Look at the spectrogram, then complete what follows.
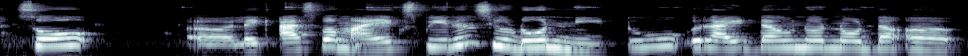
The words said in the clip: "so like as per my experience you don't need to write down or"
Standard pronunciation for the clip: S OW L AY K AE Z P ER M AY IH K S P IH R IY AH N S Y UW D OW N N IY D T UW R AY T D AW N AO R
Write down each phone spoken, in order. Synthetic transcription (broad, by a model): S OW L AY K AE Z F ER M AY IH K S P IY R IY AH N S Y UW D OW N N IY D T UW R AY T D AW N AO R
